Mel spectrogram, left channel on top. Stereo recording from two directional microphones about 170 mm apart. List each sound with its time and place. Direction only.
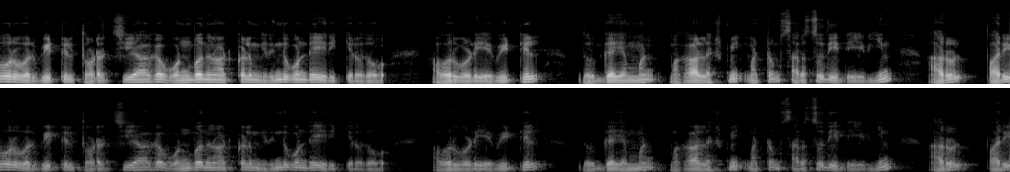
0.0 s speech: 50° left (ahead or behind)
